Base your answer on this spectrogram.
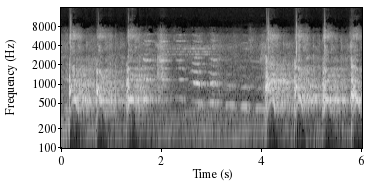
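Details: Rottweiler puppy barking in short, sharp bursts: about four quick barks, a pause with softer rising whines, then four more barks in a rough half-second rhythm, with background music and a voice calling.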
